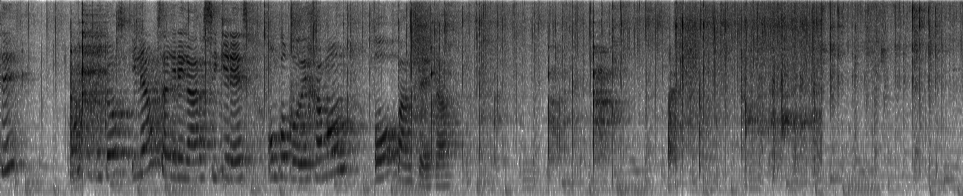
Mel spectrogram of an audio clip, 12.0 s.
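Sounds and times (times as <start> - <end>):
meat sizzling in hot oil: 0.0 - 12.0
wooden spatula clicking and scraping: 2.5 - 12.0.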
